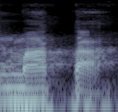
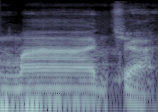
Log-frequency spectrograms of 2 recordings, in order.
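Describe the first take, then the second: First: The middle consonant is a t sound. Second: The middle consonant is a j sound. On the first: The speaker calls it wrong. "bukan mata" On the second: The speaker calls it right. "sehingga dibaca maja"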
